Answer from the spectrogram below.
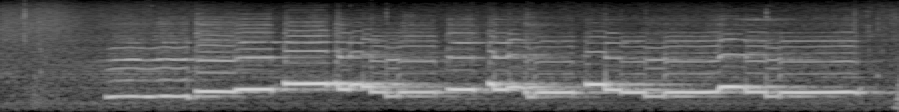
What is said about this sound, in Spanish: se escucha como un sonido muy normal de ocarina, pero está muy bonito.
